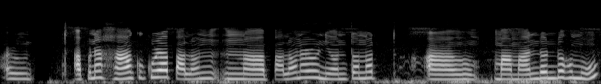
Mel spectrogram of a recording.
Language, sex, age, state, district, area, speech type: Assamese, female, 45-60, Assam, Dibrugarh, rural, spontaneous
